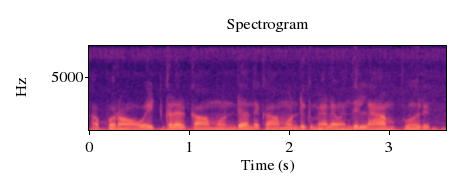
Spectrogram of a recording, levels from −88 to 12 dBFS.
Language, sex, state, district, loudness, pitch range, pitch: Tamil, male, Tamil Nadu, Namakkal, -17 LUFS, 125-135 Hz, 130 Hz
